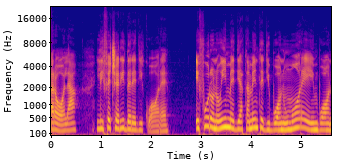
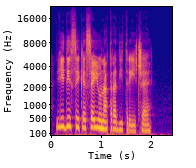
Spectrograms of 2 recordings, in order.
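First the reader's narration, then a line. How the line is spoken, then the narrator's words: Laughing. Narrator (Italian): disse egli ridendo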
